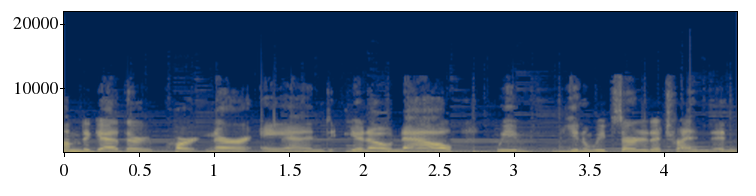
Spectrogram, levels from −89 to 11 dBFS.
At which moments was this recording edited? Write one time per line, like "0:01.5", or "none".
none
